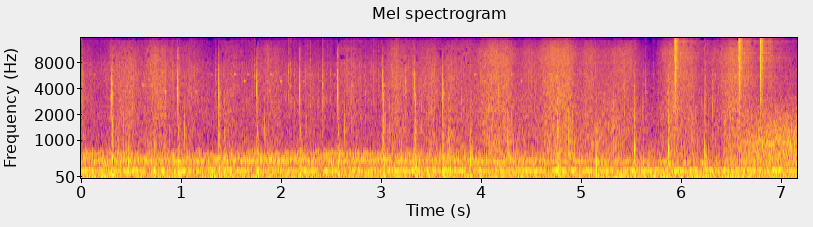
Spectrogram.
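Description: Footsteps knock on wooden planks.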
